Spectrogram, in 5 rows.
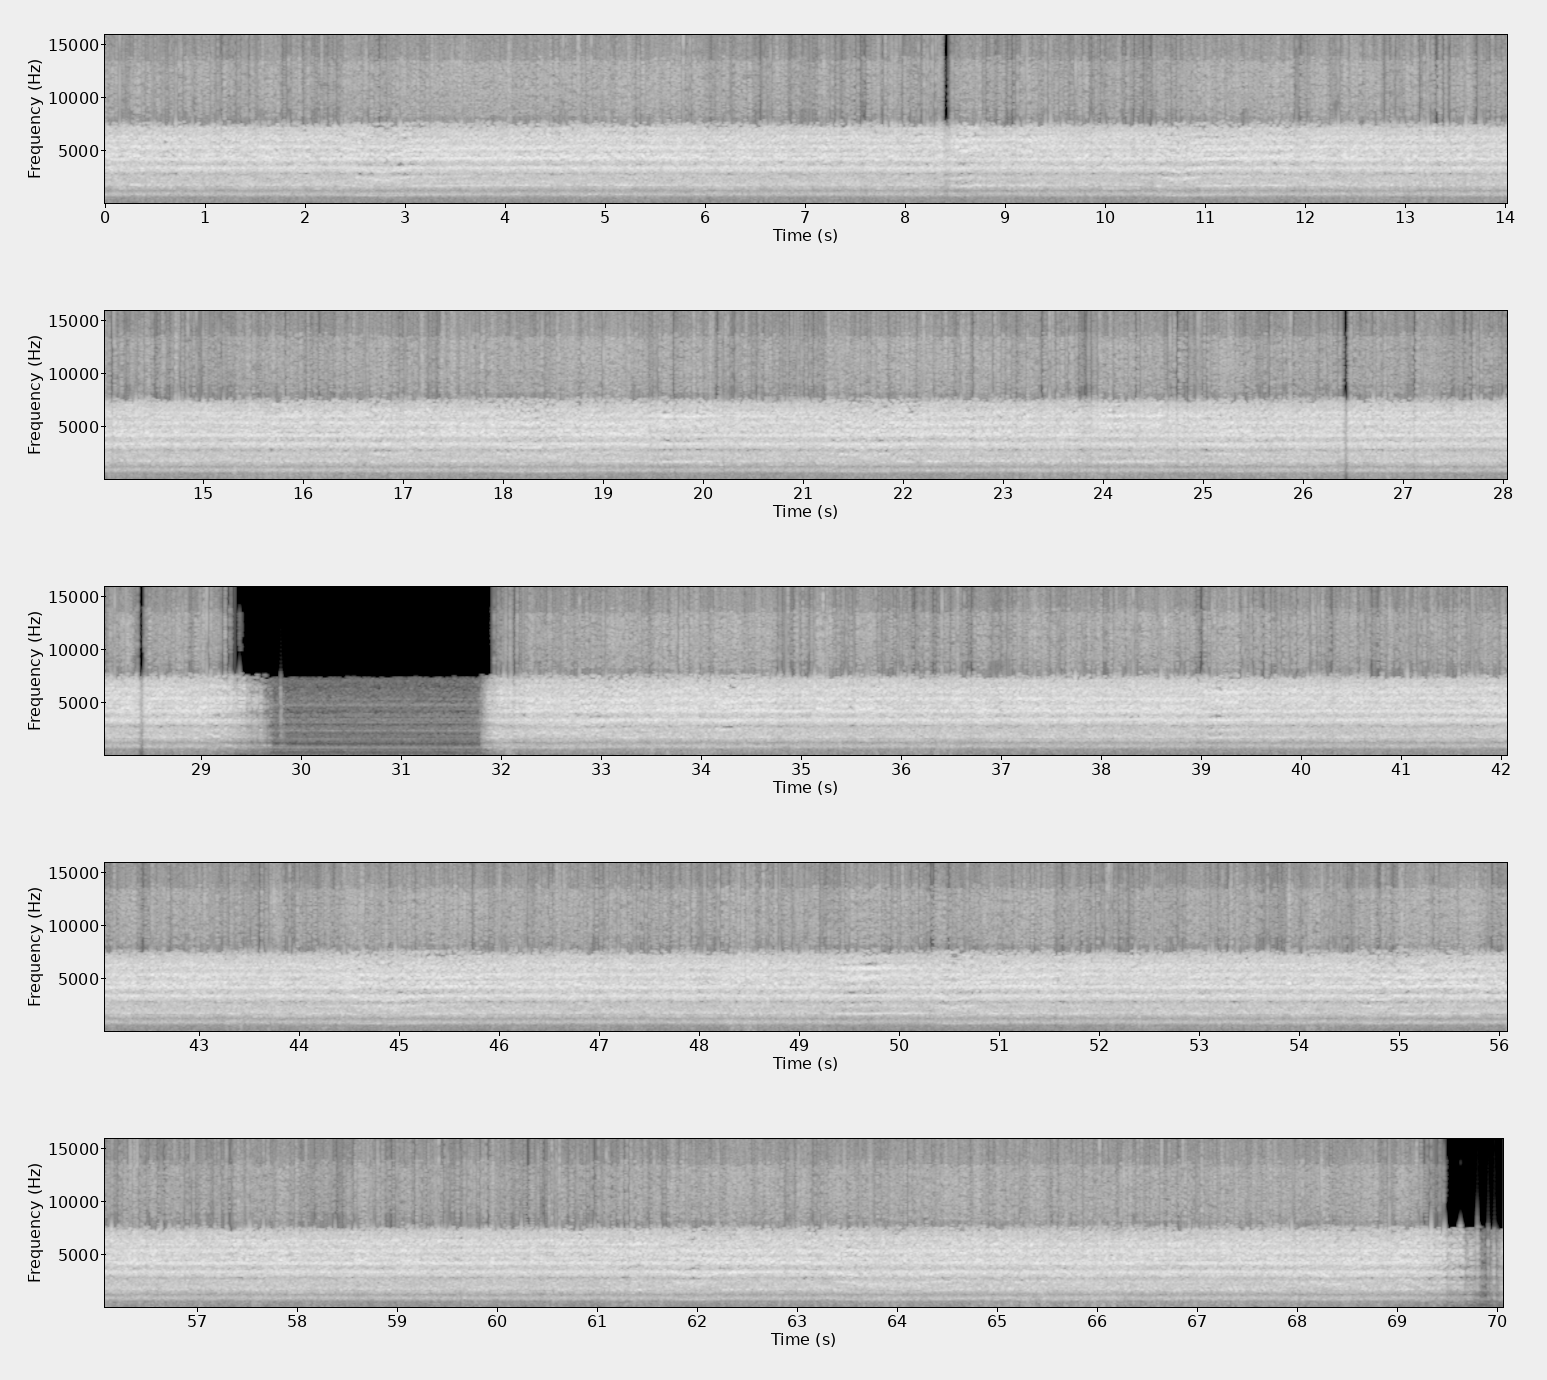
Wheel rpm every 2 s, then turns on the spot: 230, 230, 230, 230, 230, 230, 240, 240, 230, 230, 230, 230, 230, 230, 140, 10, 190, 230, 230, 230, 230, 230, 230, 230, 230, 230, 230, 230, 230, 230, 230, 230, 230, 220, 150.
none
